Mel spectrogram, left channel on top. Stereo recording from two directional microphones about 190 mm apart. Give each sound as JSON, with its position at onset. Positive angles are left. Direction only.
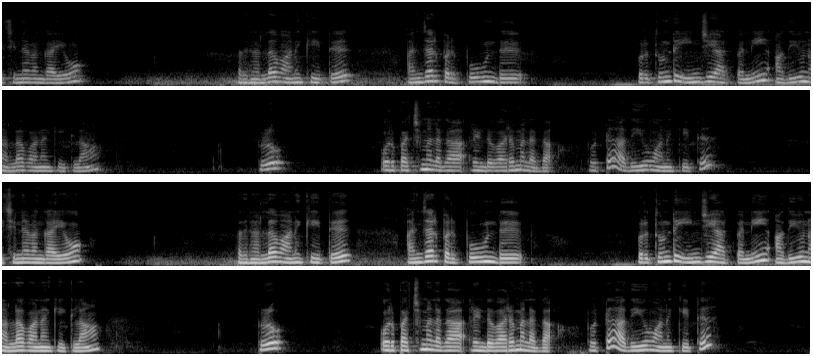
{"t": 0.0, "sound": "speech", "side_deg": -35}
{"t": 2.3, "sound": "a woman's voice", "side_deg": -30}
{"t": 6.3, "sound": "a woman's voice", "side_deg": -30}
{"t": 10.6, "sound": "speech", "side_deg": -30}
